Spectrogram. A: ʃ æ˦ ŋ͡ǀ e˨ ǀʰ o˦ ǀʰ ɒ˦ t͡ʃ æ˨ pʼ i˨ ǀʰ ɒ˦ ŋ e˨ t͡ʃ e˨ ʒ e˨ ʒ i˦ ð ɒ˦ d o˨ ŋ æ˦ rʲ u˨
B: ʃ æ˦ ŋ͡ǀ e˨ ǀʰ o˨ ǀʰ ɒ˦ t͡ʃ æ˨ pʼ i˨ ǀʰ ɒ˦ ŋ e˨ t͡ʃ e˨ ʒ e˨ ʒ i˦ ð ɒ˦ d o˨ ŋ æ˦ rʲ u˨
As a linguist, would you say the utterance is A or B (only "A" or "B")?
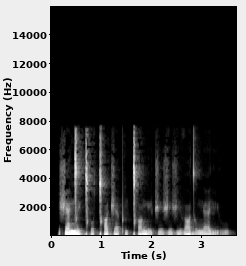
B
